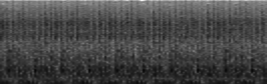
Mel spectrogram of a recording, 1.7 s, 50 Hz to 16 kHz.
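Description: A Volvo XC90 D5 diesel engine idles with a misfiring cylinder, a loud steady clatter with an even rhythmic knock pulsing several times per second.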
